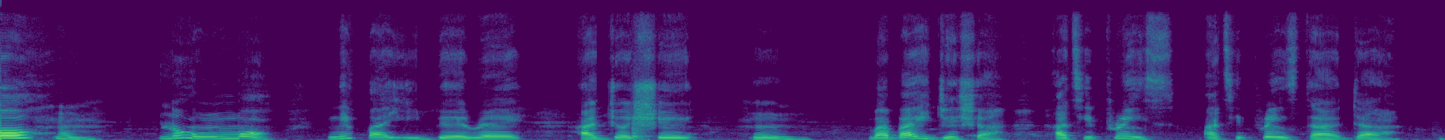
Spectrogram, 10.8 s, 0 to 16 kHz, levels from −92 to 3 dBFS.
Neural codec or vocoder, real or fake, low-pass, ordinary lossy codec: codec, 44.1 kHz, 7.8 kbps, Pupu-Codec; fake; 14.4 kHz; none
